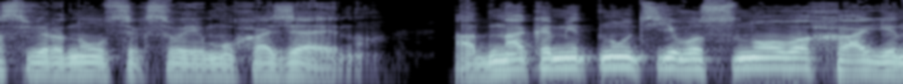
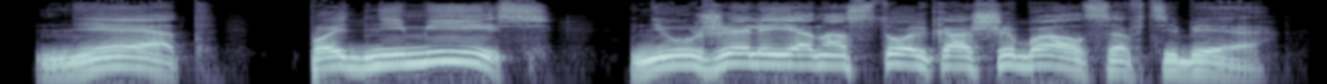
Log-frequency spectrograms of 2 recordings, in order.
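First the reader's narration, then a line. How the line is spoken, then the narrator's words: Thunderous voice inside head. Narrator (Russian): прогремел чей-то страшной силы голос внутри черепа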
